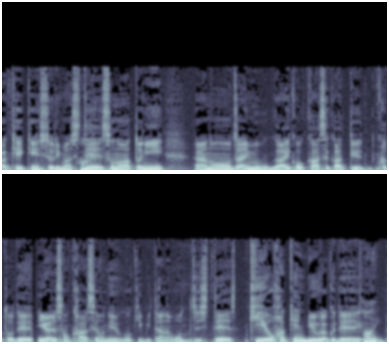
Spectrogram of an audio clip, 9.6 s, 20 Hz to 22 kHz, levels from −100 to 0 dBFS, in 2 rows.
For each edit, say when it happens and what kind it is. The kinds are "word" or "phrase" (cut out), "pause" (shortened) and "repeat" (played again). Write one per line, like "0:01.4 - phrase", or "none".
0:07.7 - phrase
